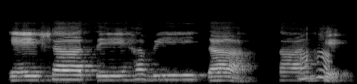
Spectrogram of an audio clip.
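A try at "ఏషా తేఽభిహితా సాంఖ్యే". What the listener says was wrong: తేహ కాదు తే అభిహిత కలిపేస్తే తేబిహిత అని అండి అంతే హ లేదు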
